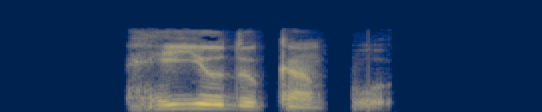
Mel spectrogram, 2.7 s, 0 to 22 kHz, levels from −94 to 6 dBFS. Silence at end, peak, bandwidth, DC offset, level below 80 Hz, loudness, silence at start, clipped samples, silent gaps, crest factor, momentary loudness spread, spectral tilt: 0.8 s; -6 dBFS; 7.6 kHz; under 0.1%; -66 dBFS; -21 LUFS; 0.65 s; under 0.1%; 1.34-1.38 s, 1.65-1.75 s; 18 dB; 18 LU; -4.5 dB/octave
